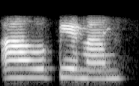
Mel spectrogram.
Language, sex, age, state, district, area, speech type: Tamil, female, 18-30, Tamil Nadu, Vellore, urban, conversation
